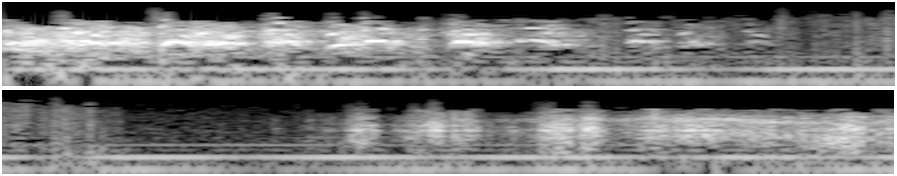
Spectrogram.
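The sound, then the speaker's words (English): A pack of sled dogs barks and yips excitedly in cold weather, overlapping in a dense, continuous chorus with a few sharp high yelps, loud, over a low steady hum. “Oh, those dreadful dogs. They look like wolves.”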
